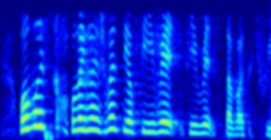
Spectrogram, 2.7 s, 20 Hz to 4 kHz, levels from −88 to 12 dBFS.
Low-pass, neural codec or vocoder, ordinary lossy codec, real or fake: 3.6 kHz; none; AAC, 24 kbps; real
